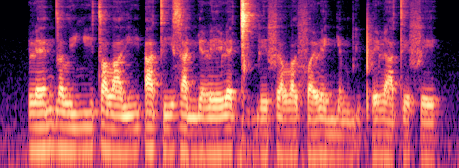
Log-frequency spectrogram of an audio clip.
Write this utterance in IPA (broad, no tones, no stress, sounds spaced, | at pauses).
ɭ ɛ n d ʌ l i ʎ i t ʌ lˠ a j i ʔ a t i z a nʲ a ɭ e ɭ ɛ ɡ͡ǀ i b e f e lˠ i f ʌ ɭ e nʲ a m b i pʼ e ɭ a t e f e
